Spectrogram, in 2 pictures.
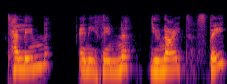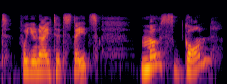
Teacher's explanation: She often drops the end of words, tellin, anything, unite, state for United States, most gone. So she elides ing endings as well as Ds and Ss and Ts.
